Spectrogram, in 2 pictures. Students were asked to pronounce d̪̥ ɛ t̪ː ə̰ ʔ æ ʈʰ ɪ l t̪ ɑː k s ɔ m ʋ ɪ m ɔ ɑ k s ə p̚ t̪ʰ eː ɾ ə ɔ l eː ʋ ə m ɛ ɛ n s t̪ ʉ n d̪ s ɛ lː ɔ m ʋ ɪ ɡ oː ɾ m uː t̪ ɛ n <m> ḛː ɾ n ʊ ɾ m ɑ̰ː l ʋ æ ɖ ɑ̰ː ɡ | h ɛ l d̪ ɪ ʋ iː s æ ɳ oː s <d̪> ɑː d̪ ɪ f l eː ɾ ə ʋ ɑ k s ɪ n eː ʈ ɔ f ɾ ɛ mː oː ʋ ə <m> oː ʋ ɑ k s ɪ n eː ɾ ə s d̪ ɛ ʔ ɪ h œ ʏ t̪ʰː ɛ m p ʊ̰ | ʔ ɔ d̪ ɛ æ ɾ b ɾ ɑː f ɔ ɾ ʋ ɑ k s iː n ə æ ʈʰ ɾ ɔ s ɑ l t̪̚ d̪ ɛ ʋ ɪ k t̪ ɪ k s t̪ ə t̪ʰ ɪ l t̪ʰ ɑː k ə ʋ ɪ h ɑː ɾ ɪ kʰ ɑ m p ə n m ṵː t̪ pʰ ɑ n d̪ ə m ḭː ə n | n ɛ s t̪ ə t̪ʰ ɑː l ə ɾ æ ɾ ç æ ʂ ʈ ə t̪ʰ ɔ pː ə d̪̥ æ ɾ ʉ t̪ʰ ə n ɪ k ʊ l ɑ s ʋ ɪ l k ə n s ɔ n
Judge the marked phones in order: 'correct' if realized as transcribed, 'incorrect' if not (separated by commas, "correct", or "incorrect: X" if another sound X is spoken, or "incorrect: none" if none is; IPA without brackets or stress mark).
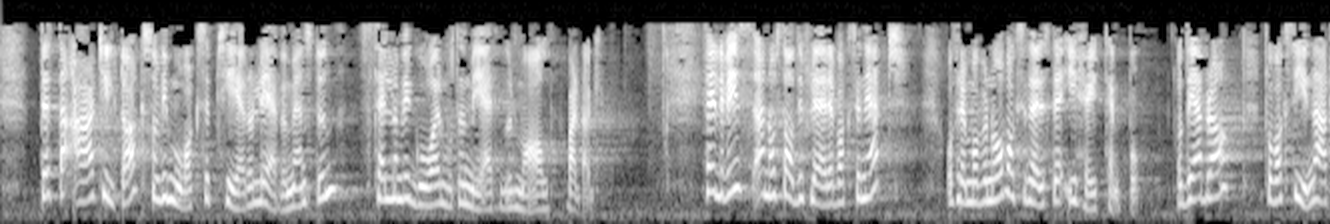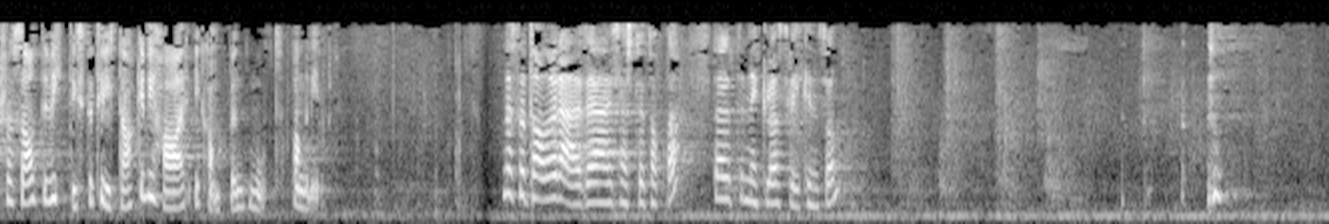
correct, incorrect: t̪, incorrect: ɳ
